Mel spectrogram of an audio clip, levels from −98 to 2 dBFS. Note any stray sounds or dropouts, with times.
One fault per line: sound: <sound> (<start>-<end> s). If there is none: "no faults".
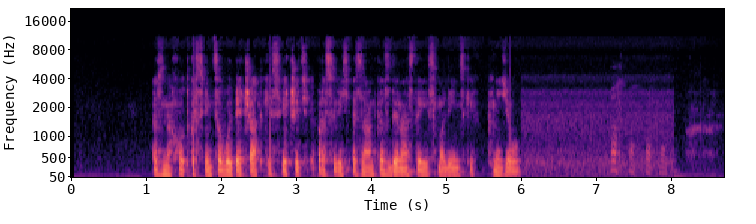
sound: laugh (7.2-8.0 s)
